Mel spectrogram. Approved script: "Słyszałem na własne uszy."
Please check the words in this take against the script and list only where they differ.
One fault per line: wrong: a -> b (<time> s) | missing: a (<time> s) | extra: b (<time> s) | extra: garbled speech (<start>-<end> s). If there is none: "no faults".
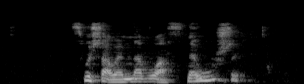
no faults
